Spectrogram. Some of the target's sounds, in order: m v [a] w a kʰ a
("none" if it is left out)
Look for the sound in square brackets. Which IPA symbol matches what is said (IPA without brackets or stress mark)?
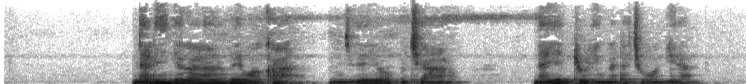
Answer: e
